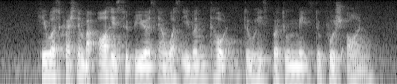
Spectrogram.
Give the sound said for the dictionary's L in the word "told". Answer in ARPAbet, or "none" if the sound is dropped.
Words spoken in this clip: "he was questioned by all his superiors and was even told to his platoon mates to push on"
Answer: none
